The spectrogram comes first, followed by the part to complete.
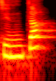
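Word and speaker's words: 진짜: Jadi misalnya ada kata seperti ini, jinja. Dibacanya itu kayak jinca, jinca, jinca. Ca-nya itu agak ditekan ya.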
